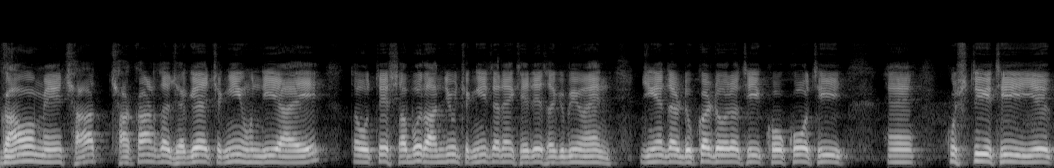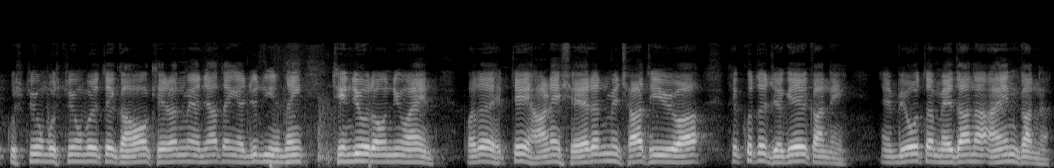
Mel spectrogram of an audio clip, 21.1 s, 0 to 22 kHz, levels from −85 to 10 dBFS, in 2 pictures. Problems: none marked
